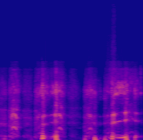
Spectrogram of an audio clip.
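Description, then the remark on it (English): A string of strained, muffled coughs held back in the throat, four or so tight bursts in quick succession, moderately loud with no talking; a person trying to hold in a cough because coughing in public feels awkward. “I'm actually, it's so awkward coughing in public, so I try to hold in my cough, and yeah.”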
